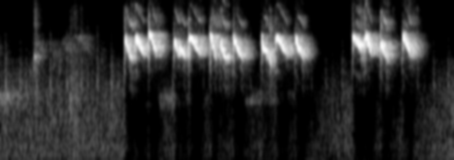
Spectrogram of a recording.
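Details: Caged Oriental white-eye opening into song in wet, erratic weather: bursts of high, rapid twittering notes arrive in two phrases with a short gap between them, after a quiet start with low background noise.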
